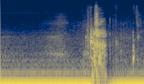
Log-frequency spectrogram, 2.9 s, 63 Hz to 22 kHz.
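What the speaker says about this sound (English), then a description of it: "I just really needed to sneeze." A single loud, close sneeze bursts out after a quiet stretch of low steady hum inside a Range Rover V8 during off-road driving.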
